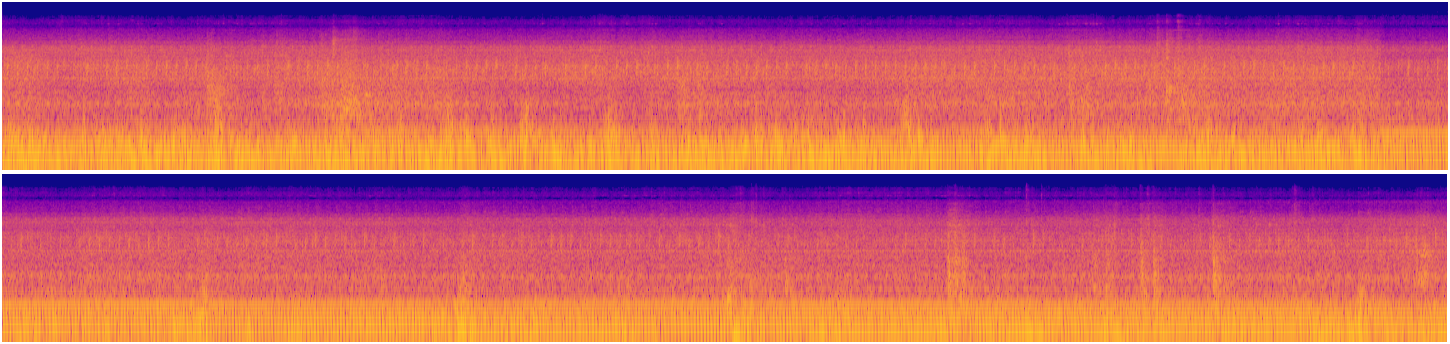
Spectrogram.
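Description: Small garden tractor engine running while it powers a hydraulic three-point lift that is raising a load, with a few light clunks. About halfway through, the engine note changes and settles into a steadier hum.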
